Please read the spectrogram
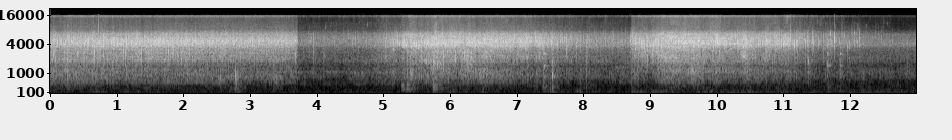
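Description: Chopped ingredients sizzling in hot oil in a metal wok, stirred with a spoon. The sizzle drops away about a third of the way in, swells back, dips once more briefly and fades near the end.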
